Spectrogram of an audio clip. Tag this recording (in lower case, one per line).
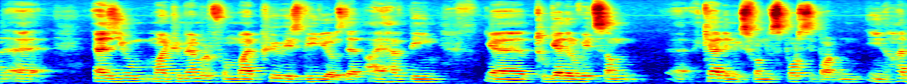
speech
